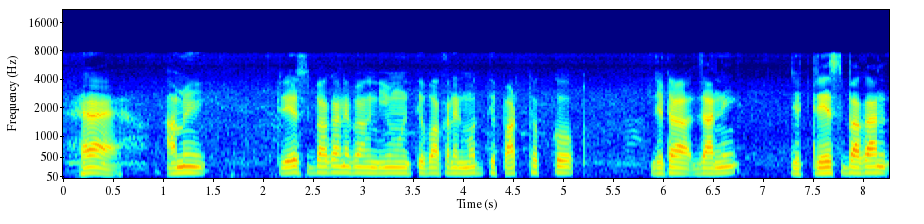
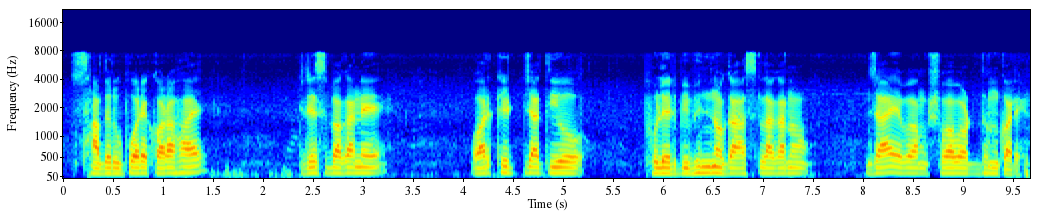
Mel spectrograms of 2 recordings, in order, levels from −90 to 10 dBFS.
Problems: none marked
